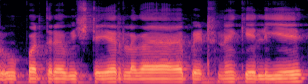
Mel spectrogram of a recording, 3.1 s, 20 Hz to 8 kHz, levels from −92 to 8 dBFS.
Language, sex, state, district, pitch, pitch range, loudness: Hindi, male, Jharkhand, Ranchi, 110 Hz, 110-115 Hz, -15 LUFS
